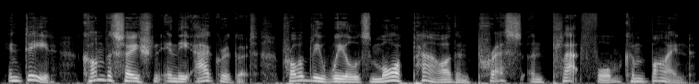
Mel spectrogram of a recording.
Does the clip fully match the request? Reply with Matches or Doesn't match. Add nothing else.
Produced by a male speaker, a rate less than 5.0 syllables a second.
Matches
